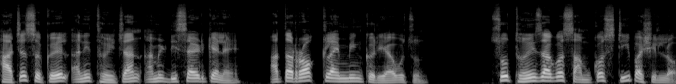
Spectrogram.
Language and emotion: Goan Konkani, neutral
